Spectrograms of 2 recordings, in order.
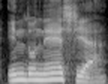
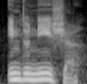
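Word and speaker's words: Indonesia: 인도 내지 않는데 여러분들 약간 인도네시아를 약간 영어처럼 발음만 어떻게 될까 인도 4시 아 인도네시아 이런식으로 이렇게 말 김 어떻게 어떻게 되면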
